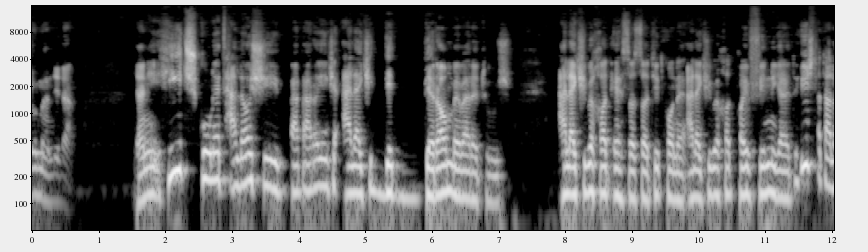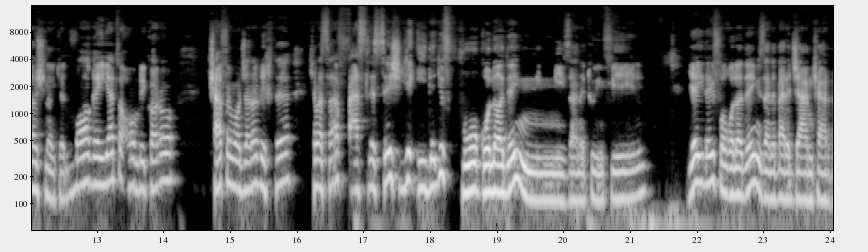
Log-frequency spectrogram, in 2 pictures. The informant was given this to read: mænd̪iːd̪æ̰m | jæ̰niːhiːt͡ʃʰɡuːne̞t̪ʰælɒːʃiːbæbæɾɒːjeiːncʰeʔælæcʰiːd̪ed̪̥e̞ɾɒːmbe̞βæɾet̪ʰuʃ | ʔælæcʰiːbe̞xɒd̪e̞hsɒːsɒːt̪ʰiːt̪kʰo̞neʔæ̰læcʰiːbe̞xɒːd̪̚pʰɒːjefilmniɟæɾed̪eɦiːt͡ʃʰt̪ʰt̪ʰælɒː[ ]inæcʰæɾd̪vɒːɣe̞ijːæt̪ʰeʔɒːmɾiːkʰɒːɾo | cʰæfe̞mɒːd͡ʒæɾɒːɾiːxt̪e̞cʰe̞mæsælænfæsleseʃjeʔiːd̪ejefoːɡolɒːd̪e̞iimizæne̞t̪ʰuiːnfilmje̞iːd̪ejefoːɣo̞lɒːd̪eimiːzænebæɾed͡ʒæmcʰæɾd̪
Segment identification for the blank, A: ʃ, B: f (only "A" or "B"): A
